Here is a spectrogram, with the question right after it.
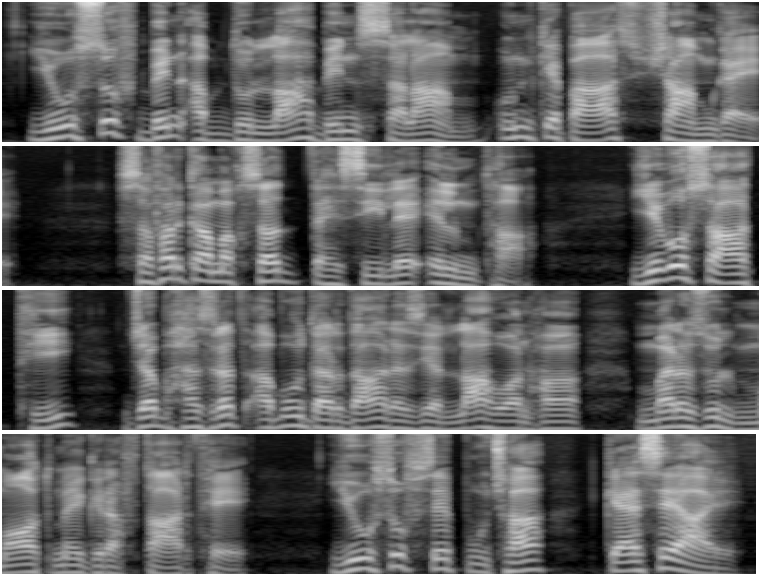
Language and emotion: Urdu, neutral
